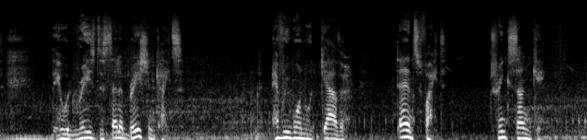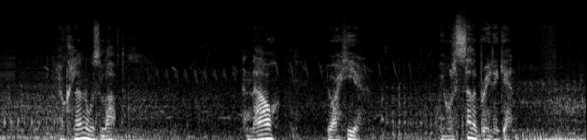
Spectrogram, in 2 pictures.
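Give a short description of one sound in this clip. A young man speaks calmly and closely.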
